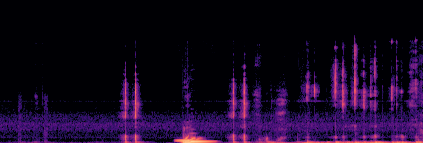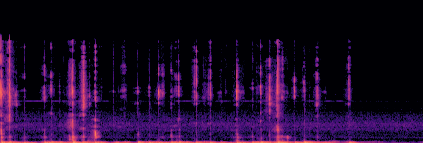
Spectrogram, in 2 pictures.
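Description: Typing on a computer keyboard: a quick, dense run of keystrokes lasting about six seconds. It is preceded by a single click and a brief falling tone about two seconds in.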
